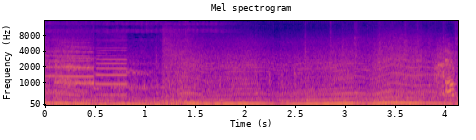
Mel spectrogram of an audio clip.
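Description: A car races during a police chase ending at the edge of a massive drop in the video game Stuntman. Its engine drones steadily and close, its pitch rising and falling with revs, without pause.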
